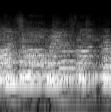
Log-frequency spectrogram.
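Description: Mixed church choir singing with grand piano accompaniment, the sung notes changing about every half second.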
